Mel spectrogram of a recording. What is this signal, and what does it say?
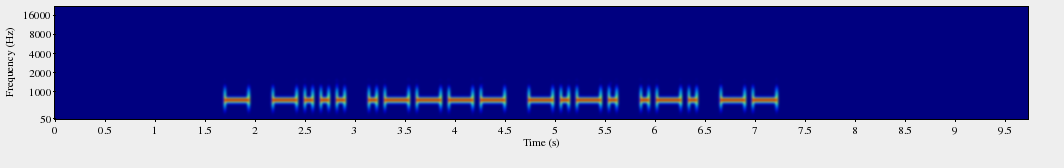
Morse code, heard as a keyed tone, about 15 wpm, 700 Hz. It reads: TB1CRM
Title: DXCC-100 Call Signs - 6 Characters - Repeated 3x - 15wpm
